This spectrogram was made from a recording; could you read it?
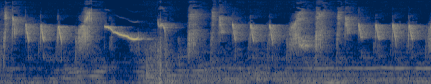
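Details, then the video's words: Long-tailed shrike lure song, played to make quiet or lazy shrikes start singing: rapid series of short high chirps, a clear whistle sliding downward near the middle, then more quick repeated chips. "suara panncingan cendet agar bunyi dan gacor"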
